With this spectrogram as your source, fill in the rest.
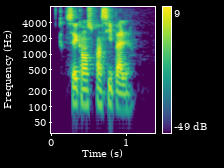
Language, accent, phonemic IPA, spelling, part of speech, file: French, France, /se.kɑ̃s pʁɛ̃.si.pal/, séquence principale, noun, LL-Q150 (fra)-séquence principale.wav
- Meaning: main sequence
